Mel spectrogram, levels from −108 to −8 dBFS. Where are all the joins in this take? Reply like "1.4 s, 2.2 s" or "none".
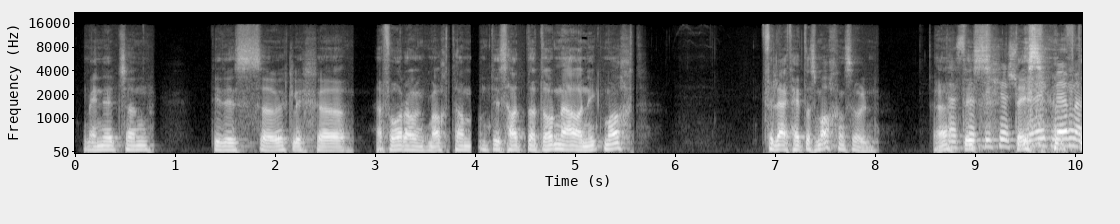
3.9 s, 8.4 s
